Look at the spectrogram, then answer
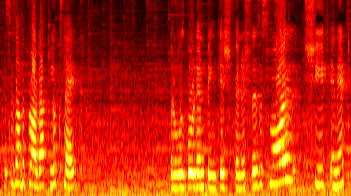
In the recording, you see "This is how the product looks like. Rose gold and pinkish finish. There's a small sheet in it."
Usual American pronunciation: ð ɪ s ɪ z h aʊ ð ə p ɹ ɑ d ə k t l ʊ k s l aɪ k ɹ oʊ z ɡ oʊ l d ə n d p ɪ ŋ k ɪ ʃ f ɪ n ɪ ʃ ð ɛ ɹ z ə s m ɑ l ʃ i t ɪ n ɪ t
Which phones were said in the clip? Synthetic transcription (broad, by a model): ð ɪ s ɪ z h aʊ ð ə p ɹ ɑ d ə k t l ʊ k s l aɪ k ɹ oʊ z ɡ oʊ l d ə n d p ɪ ŋ k ɪ ʃ f ɪ n ɪ ʃ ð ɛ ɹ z ə s m ɑ l ʃ i t ɪ n ɪ t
